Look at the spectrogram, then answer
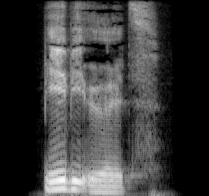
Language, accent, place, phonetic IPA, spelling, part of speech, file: German, Germany, Berlin, [ˈbeːbiˌʔøːls], Babyöls, noun, De-Babyöls.ogg
- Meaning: genitive singular of Babyöl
